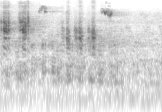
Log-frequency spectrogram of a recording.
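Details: Oriental reed warbler in a Haenam reed bed: a short burst of rasping, chattering notes and one thin high whistle, ending abruptly after about one second and followed by quiet.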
